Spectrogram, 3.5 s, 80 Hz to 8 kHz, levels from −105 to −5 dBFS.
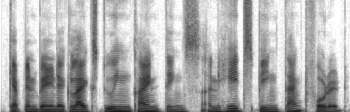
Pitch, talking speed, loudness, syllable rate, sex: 135 Hz, 205 wpm, -21 LUFS, 5.4 syllables/s, male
